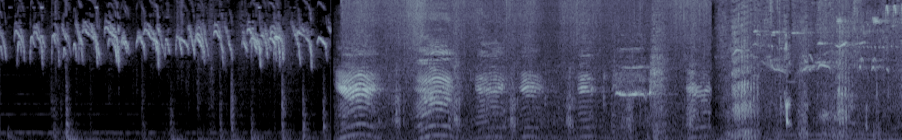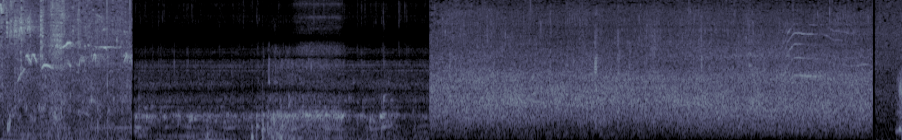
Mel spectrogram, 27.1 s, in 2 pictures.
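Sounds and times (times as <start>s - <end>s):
baby chicks peeping: 0.0s - 5.0s
rhinoceros squealing calls: 5.1s - 12.7s.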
